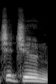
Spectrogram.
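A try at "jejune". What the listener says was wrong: Actually, I think you're not fully pronouncing the word. It's not Jejun, like really quickly. It is June.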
